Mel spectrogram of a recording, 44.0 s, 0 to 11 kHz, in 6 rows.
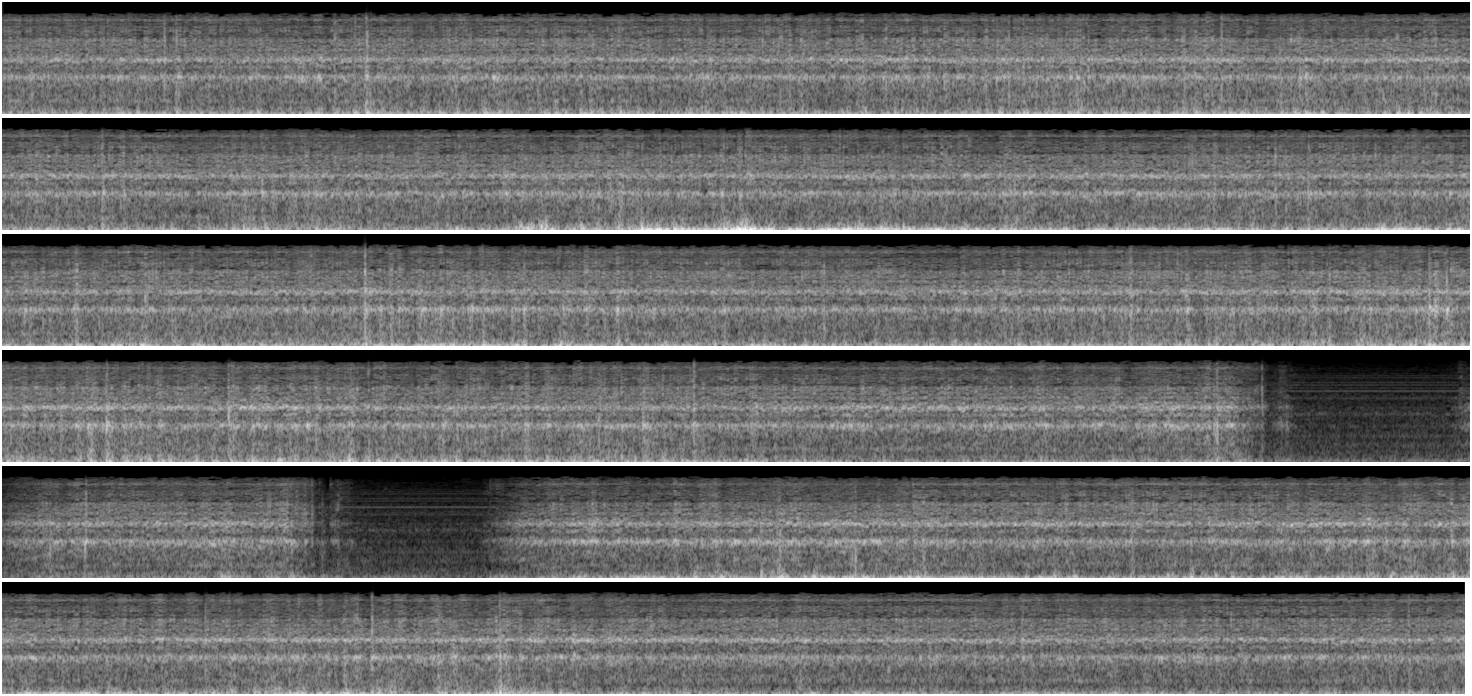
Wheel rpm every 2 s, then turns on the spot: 110, 120, 110, 110, 110, 110, 110, 110, 110, 110, 110, 110, 110, 110, 40, 70, 90, 120, 120, 110, 120, 110.
none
